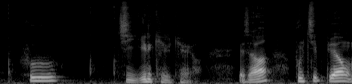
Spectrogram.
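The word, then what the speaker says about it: 不治: 그때는 또 후지 이렇게 읽혀요. 그래서 불치병 뭐 참고로 한번 알아두십시오. 이 병도 여러분 묘기라는 단어만 기억하지 마시고요. 혼자 쓰면 이렇게 야마이라고 읽습니다. 그래서 후지노 야마이 하게 되면 이것이 이제 불치병이라는 의미의 단어가 됩니다.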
